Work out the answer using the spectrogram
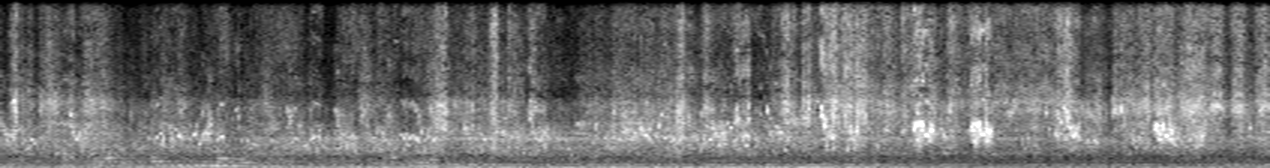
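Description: Budgerigar chicks chirp in a dense, high-pitched chatter of short squeaky notes, with sharper bursts standing out near the end over a steady hiss.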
